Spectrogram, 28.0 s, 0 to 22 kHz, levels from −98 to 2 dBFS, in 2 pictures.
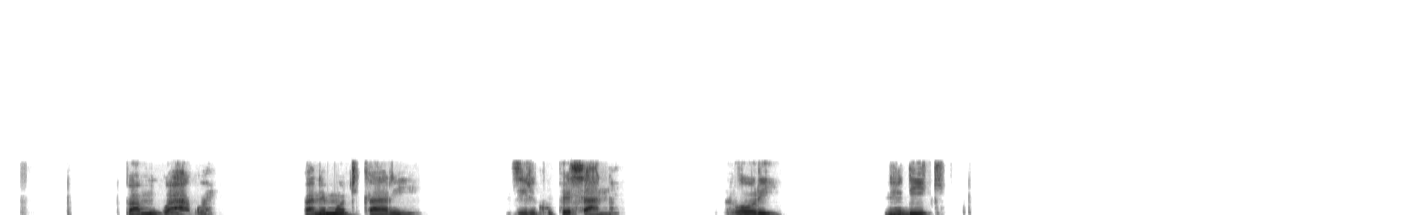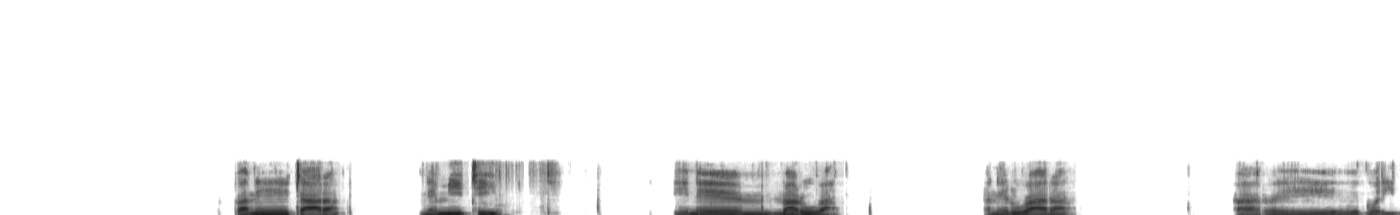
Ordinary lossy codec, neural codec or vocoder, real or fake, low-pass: AAC, 48 kbps; none; real; 5.4 kHz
